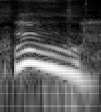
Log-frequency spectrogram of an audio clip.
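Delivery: high loud whoop; excited woo. Real, not acted. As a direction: whoop with joy. Cheering on the trail.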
